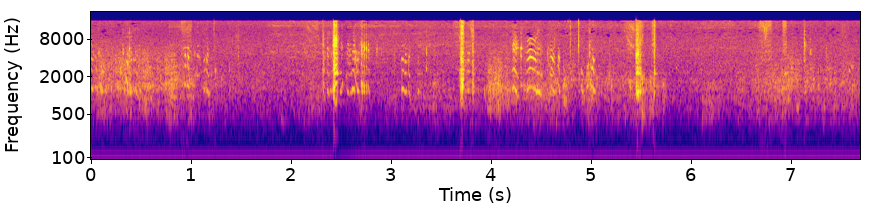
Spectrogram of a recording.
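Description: High, squeaky chirping of small birds, with a few sharp clicks and taps as metal shelf brackets are handled against the wood.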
